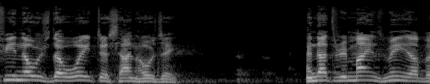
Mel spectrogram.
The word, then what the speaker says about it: San Jose: And the man corrected her, and he said, the J is pronounced like an H. We say San Jose.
